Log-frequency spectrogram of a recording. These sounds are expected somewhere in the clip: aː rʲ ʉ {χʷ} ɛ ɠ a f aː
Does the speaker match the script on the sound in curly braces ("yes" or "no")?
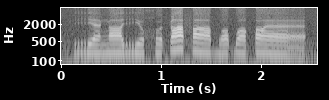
yes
